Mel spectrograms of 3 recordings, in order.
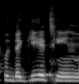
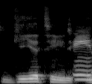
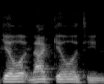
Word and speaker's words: guillotine: And my staff had to be like, it's guillotine, not guillotine. It's guillotine.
